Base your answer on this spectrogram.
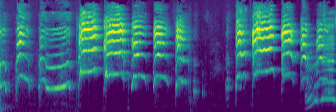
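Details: Shiba Inu puppies in a puppy room becoming livelier: a rapid run of high, bright yelps and whines, roughly two per second, with a brief pause midway before the calls resume.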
